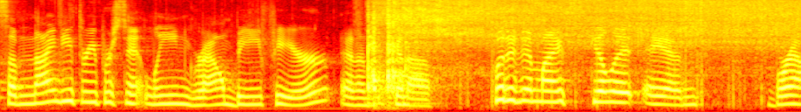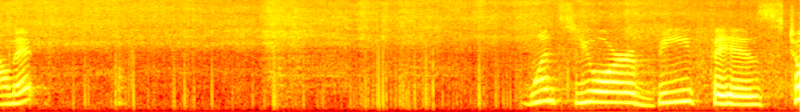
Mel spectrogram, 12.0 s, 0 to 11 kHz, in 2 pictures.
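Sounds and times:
meat sizzling in a skillet: 0:02.7 - 0:12.0.

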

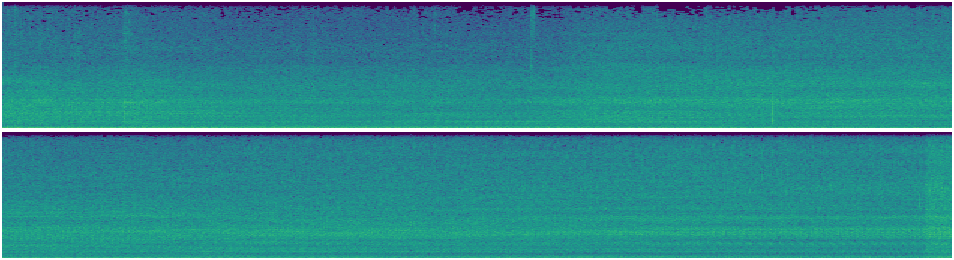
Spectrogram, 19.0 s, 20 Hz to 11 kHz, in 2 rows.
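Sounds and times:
tractor engine running at low revs: 0:00.0 - 0:19.0.

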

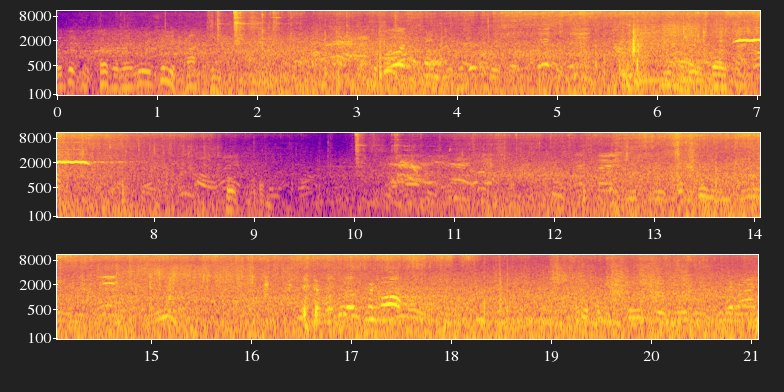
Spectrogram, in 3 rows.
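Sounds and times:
high whistle-like tone: 0:06.8 - 0:07.8.

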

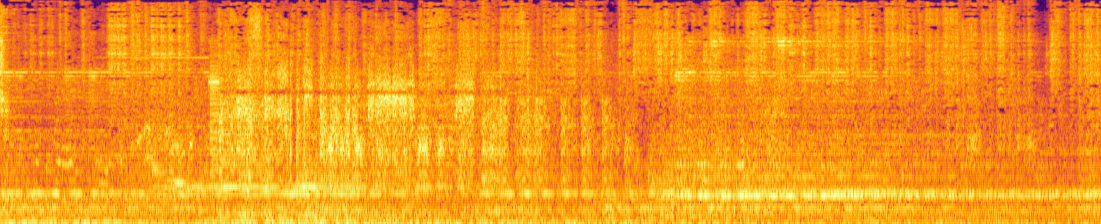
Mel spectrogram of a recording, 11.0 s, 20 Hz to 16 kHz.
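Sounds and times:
low humming drone: 0:00.0 - 0:11.0.

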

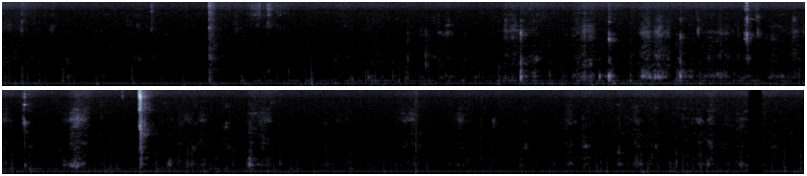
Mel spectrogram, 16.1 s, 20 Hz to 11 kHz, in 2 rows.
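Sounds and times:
faint steady hum: 0:00.0 - 0:16.0
person chewing crunchy snack: 0:03.6 - 0:15.6.

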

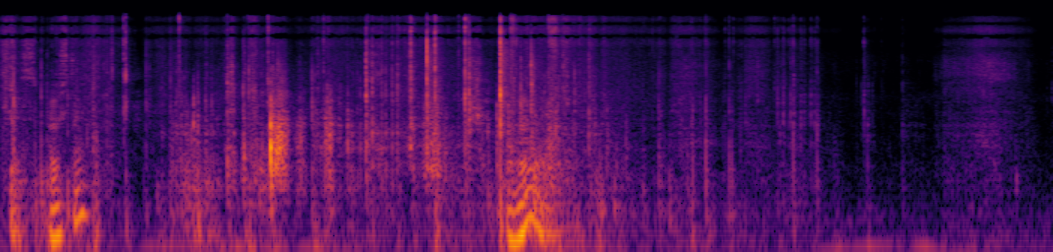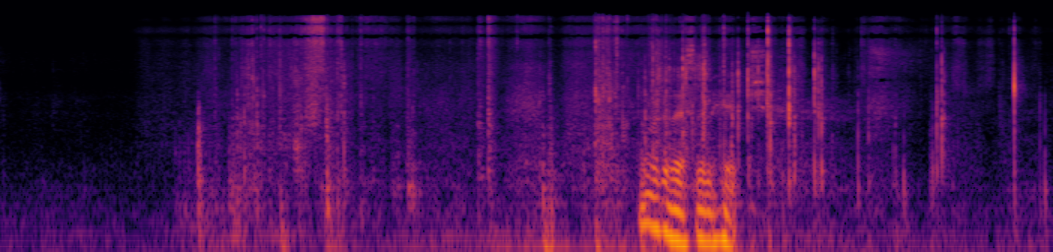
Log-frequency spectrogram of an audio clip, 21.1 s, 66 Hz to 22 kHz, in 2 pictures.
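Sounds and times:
paper poster crackling: 0:00.0 - 0:08.8, 0:12.4 - 0:14.7, 0:16.2 - 0:21.0.

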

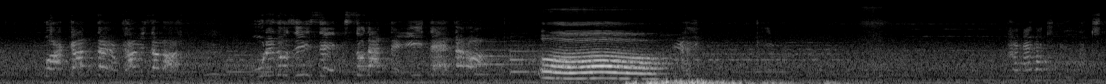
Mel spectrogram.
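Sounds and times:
low rumble: 0:05.5 - 0:08.5.

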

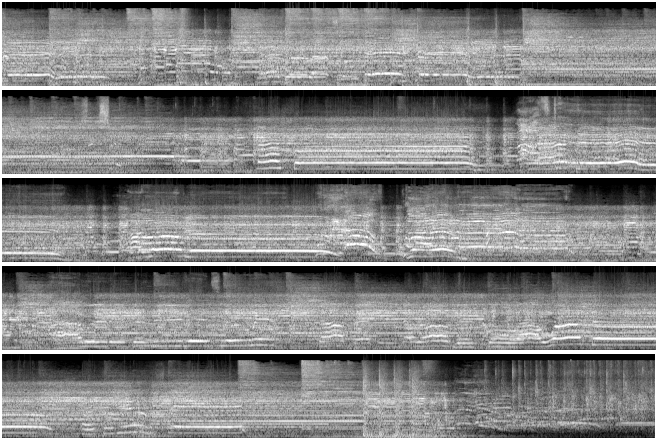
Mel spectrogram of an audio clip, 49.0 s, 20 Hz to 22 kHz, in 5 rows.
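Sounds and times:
band playing long held note: 0:00.0 - 0:20.9
live rock band music: 0:00.0 - 0:47.0.

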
